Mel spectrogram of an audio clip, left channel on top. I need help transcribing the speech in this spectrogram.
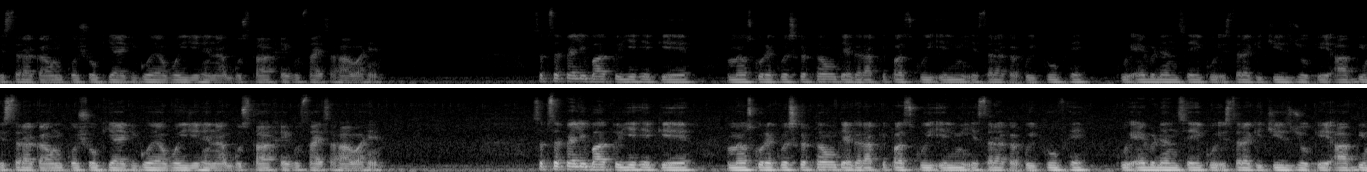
طرح کا ان کو شو کیا ہے کہ گویا وہی جو ہے نا گستاخ ہے، گستاخ صحابہ ہے۔ سب سے پہلی بات تو یہ ہے کہ میں اس کو ریکویسٹ کرتا ہوں کہ اگر آپ کے پاس کوئی علمی اس طرح کا کوئی پروف ہے، کوئی ایویڈنس ہے، کوئی اس طرح کی چیز جو کہ آپ بھی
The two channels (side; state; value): left; quieter; 15.6 dB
